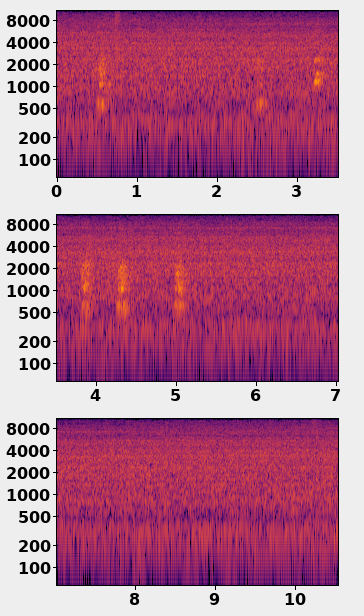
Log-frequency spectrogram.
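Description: A steady low room hum with about six short, high yips scattered through the first five seconds, an animal's voice in the background.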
